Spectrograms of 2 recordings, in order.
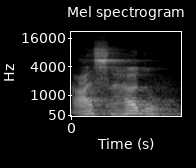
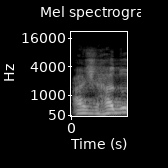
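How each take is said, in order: First: The word is said with an 's' sound. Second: The word is said with a 'sh' sound. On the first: "शीन की जगह सीन बोलते थे" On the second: "नहीं बोलते थे"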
